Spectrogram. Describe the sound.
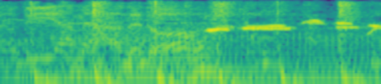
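A person whistles at three in the morning. Bright, high whistled tones sound over busy, lower background sound throughout.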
